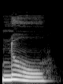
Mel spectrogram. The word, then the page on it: nor: British English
